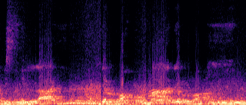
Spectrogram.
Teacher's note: Bismillah itu ee tipis lamnya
